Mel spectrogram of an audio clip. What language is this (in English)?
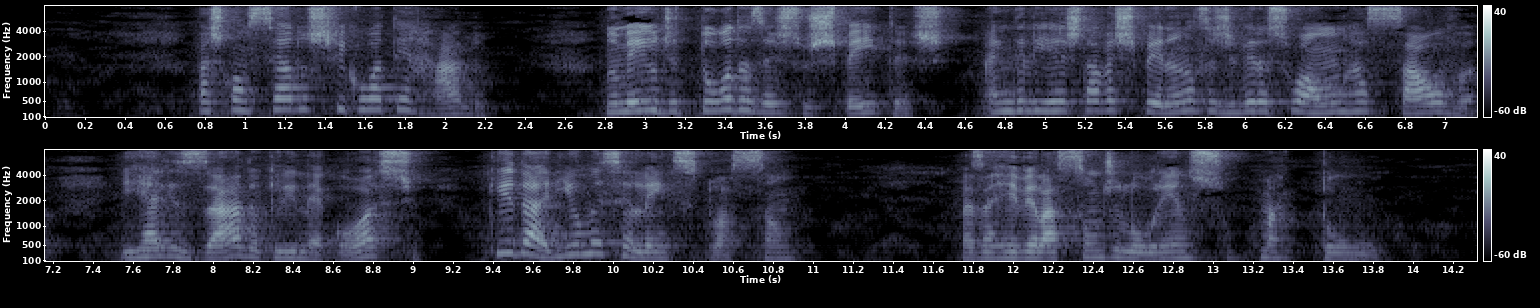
Portuguese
